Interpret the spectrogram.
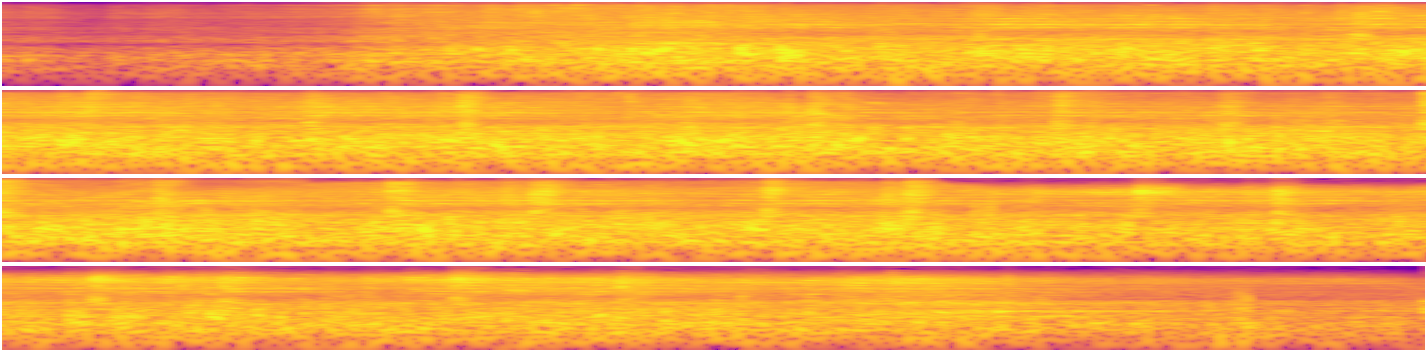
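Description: Diesel-hauled passenger train passing close by, the coaches rumbling and their wheels clicking over the rail joints. It builds up over the first two seconds and eases off near the end.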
